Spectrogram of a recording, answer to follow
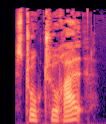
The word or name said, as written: strukturel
